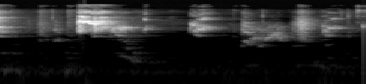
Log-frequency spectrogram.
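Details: Budgerigar song recorded in a pet store: a loud scratchy squawk followed by quieter, chirping warbled phrases with short pauses between them.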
